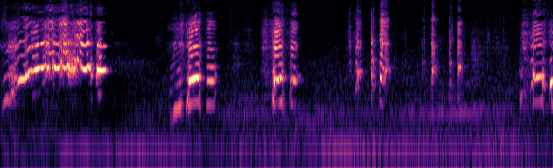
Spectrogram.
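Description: Pet chicken-like fowl give a series of bright, excited clucks and squawks in short bursts, the first longest and loudest, with quieter chirps between over a low background hum.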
